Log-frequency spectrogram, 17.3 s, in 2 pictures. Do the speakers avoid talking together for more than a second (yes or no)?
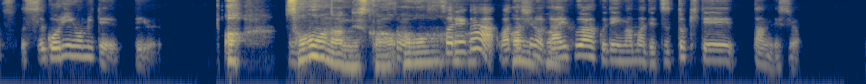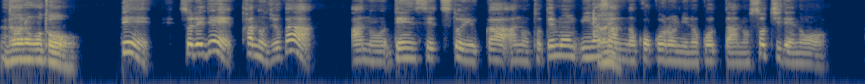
no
